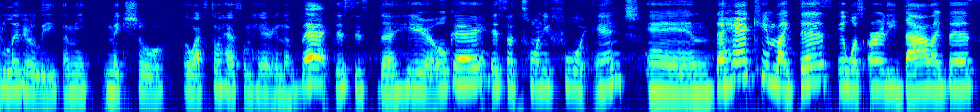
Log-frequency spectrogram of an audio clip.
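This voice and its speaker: A woman's voice: medium pitch, bright, forceful tone. Chatty woman. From Liberia, West Africa. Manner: chatty, playful, repeats "okay" as a tag, slangy. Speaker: beauty vlogger. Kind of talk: casual chat to viewers.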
